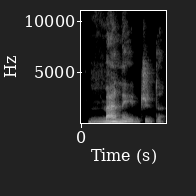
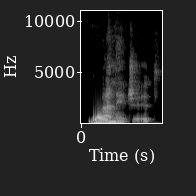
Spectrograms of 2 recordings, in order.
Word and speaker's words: managed: And you definitely don't want to say it like this when you want to say managed without that extra syllable.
